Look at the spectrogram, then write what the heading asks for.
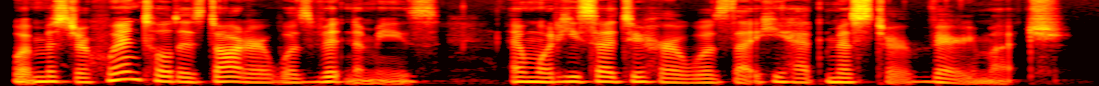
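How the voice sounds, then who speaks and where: Mellow-voiced woman podcast host. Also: lowish voice, brisk. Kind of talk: scripted narration.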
